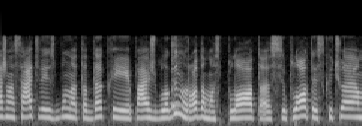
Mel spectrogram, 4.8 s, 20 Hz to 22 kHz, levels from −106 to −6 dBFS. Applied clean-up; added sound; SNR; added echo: none; Cowbell; 19 dB; none.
